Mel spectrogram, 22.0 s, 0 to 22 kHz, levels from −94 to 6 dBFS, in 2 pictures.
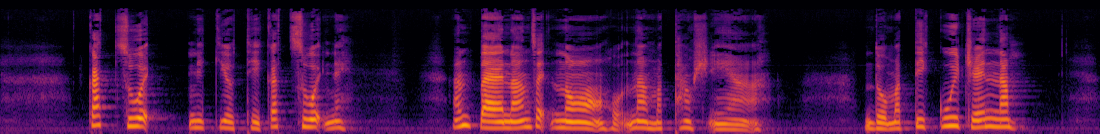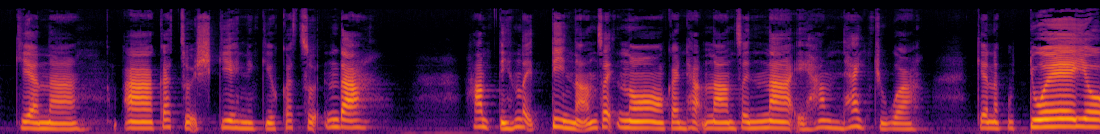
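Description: Nothing in the speech stood out as a technical problem on listening.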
